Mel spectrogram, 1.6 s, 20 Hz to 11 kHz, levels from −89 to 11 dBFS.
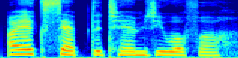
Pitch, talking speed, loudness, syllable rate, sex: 210 Hz, 225 wpm, -19 LUFS, 5.6 syllables/s, female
